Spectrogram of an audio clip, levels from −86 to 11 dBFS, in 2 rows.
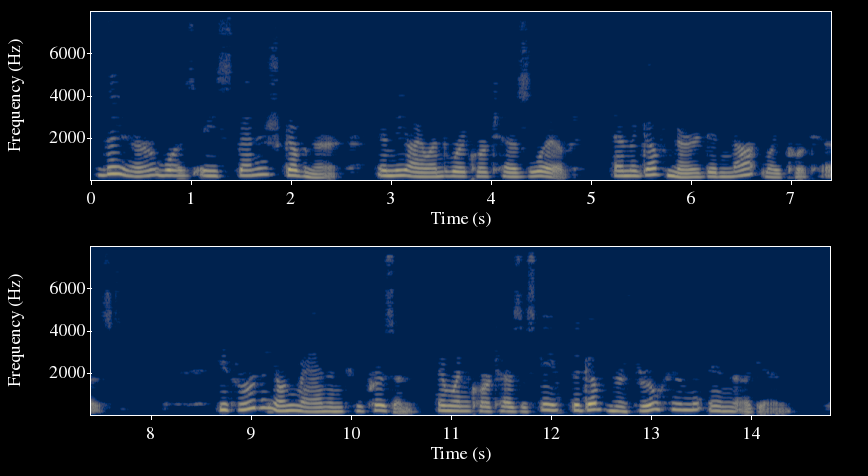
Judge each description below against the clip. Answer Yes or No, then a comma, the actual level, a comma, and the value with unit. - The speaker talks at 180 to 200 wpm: No, average, 140 wpm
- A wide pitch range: No, average, 4.2 semitones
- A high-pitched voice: Yes, high, 230 Hz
